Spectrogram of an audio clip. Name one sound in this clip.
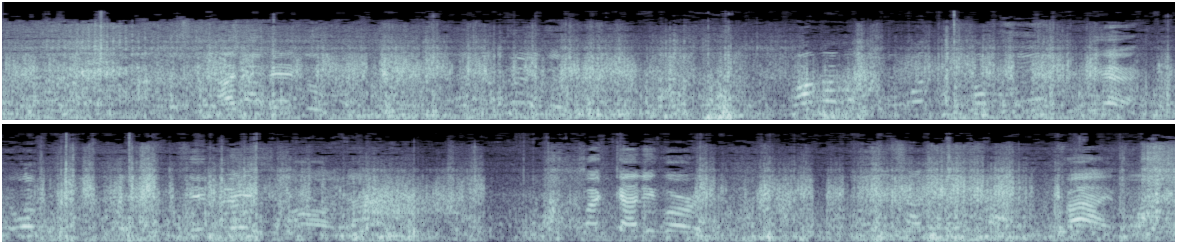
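Wind rushes loudly over a microphone outdoors.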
